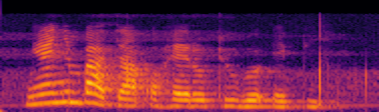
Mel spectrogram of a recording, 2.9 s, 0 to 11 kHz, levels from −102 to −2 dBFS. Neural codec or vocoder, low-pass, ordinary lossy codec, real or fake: none; 7.2 kHz; none; real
